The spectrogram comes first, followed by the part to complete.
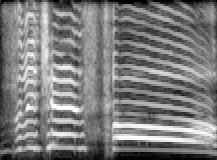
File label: VICTORY, Speech Polish; Worms Armageddon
